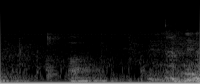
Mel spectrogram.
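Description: A man's voice briefly, then a congregation breaking into laughter, which builds near the end.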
